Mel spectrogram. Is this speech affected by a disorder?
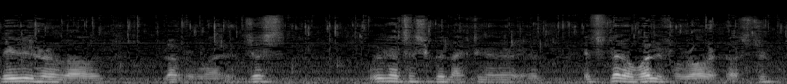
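Yes: ALS; still able to talk, articulate.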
